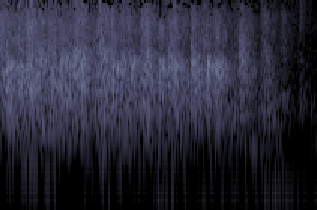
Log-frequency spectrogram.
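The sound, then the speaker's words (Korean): A crowd applauds steadily for about three seconds at an Isaac Bible Graduate School graduation ceremony, congratulating a graduate receiving a diploma. Many hands clap in a dense, even patter that thins slightly toward the end. No one speaks over it. “모두 박수로 축하해 주시기 바랍니다.”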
